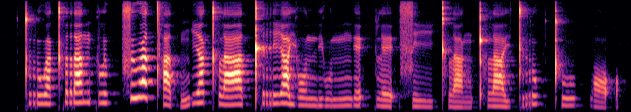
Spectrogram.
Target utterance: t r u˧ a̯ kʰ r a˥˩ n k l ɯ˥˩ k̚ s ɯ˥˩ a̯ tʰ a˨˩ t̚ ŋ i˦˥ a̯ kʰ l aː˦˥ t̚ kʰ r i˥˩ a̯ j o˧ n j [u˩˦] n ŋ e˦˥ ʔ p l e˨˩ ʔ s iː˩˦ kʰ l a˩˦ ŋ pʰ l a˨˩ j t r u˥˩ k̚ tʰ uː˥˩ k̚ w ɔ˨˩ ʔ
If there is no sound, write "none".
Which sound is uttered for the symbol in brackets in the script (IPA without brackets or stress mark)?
u˦˥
